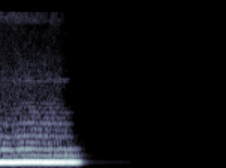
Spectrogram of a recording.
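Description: A woman's voice giving a short, loud, steady hum on one low pitch, under a second long, at the start.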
